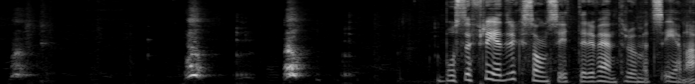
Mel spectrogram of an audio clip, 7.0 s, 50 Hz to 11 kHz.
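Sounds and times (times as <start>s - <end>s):
dog barking at a small-animal veterinary clinic in Sweden: 0.0s - 0.5s, 1.8s - 2.2s, 2.8s - 3.2s
speech: 4.4s - 6.9s.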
